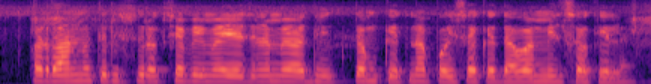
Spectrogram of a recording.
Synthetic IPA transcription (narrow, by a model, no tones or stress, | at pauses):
pɾəd̪ʱaːnmə̃nt̪ɾisuɾəkʃabʱimajoːd͡ʒnamẽəd̪ʱɪkt̪əmkɪt̪napəɪsaked̪aːʋamɪlsəkelɛ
